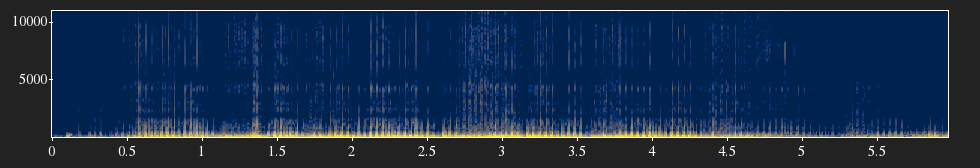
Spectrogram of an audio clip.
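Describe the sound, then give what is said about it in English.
A male cat lying next to a person purrs steadily, a low rumbling drone that pulses in a continuous rhythm for several seconds, fairly loud with no talking over it. “Let me see if he'll purr for you guys.”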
